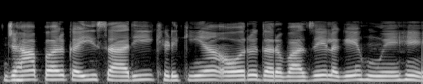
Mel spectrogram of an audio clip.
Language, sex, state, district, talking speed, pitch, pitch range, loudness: Hindi, female, Madhya Pradesh, Bhopal, 140 wpm, 205 Hz, 195-215 Hz, -11 LUFS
